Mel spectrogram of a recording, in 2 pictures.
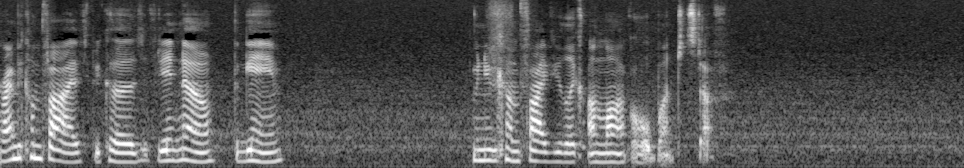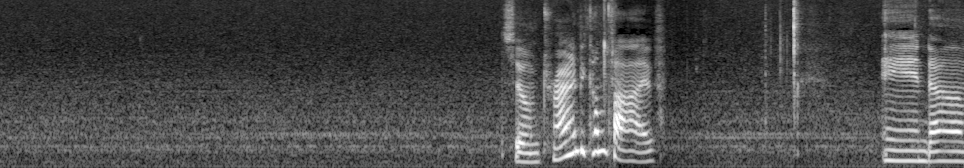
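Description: A young woman talks calmly and casually close to a microphone.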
